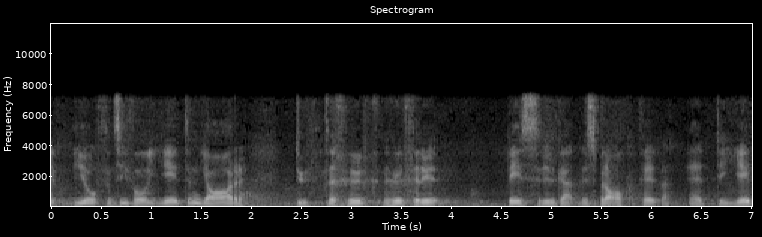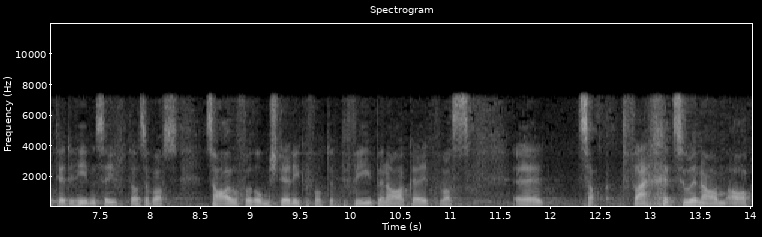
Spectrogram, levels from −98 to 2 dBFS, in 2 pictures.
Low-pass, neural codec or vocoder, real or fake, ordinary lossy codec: 7.2 kHz; codec, 16 kHz, 1.1 kbps, Voila-Tokenizer; fake; none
